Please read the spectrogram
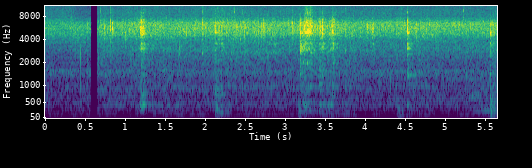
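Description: Fried onions and whole spices sizzling in hot oil in a large aluminium pot, with a steel ladle stirring and scraping through them about once a second.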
